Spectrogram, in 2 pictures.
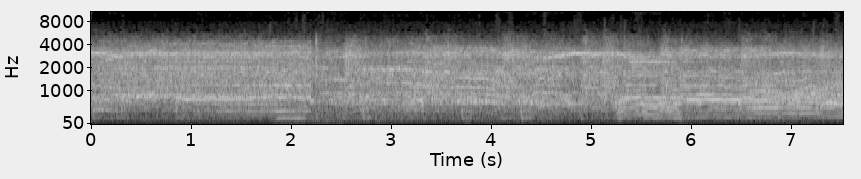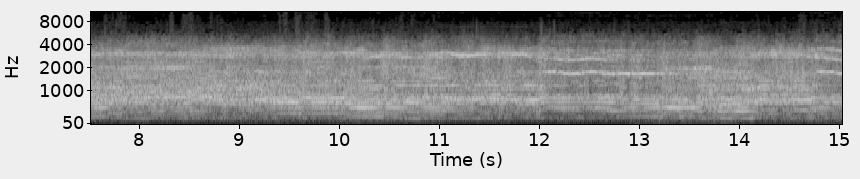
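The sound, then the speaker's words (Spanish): A large concert crowd cheers and applauds loudly and steadily, a dense wall of clapping with scattered shouts and whoops rising out of it, never letting up. “Y público, mientras aplaudimos la bandera argentina de Isla Lizarazu.”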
